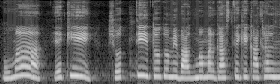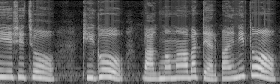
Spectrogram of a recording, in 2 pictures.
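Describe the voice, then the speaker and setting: A woman's voice: sits high, unhurried, pauses often. A woman voicing an anxious, devoted female fox wife in a children's cartoon, fretful and pleading. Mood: surprised, fearful. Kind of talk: children's cartoon character acting.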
